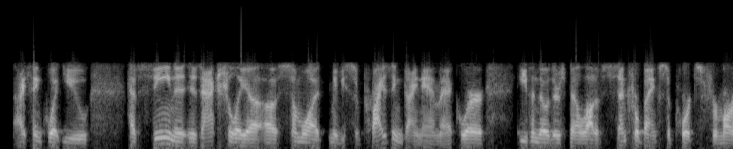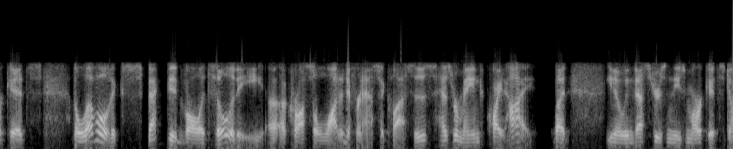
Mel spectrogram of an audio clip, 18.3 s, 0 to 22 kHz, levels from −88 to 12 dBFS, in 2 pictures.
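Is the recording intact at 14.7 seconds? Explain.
No. At 14.7 seconds, as throughout the clip, the speech carries heavy G.723.1 codec damage. The band is confined to about 250 Hz to 3.6 kHz, and the slowly updated voice model leaves it muffled and hoarse with smeared consonants, consistent with a 6.3 kbit/s stream.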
